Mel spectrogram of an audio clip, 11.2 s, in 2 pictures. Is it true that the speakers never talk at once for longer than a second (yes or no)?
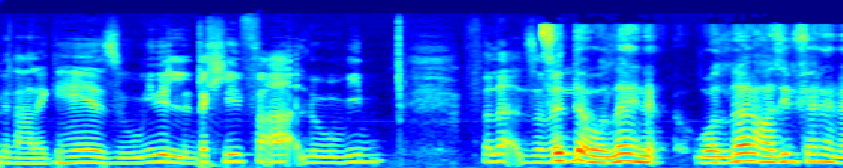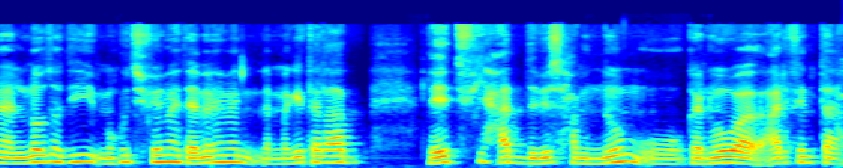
yes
